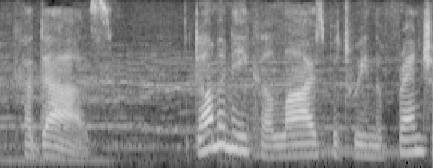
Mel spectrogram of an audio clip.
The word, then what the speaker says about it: Cadence: the Island's French pwa the music is spelled Cadence and called kadz Dominica lies between the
